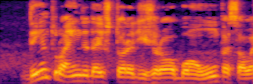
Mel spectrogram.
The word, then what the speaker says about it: Jeroboão: Mas o que realmente marcou o reinado de Jeroboão I foi a forma, ou Jeroboão I, mas pronunciamos realmente Jeroboão I, foi a forma como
